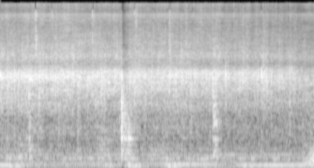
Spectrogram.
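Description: Squid balls and chayote dropped into a hot frying pan for pancit, a loud continuous close sizzle with a sharp impact and brief bursts of crackling, no talk.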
